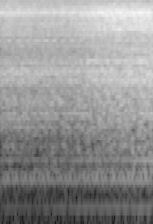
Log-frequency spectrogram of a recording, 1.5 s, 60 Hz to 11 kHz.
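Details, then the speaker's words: 2012 Buick Verano with intermittent stalling and no-crank, running with the ABS module bypassed on the CAN bus for 10 minutes: short, steady idle with constant even hum, no cutting out or stumble; normal idle where it previously stalled. "so it's been running for 10 minutes and it hasn't skipped the beat whereas before it was cutting out stalling and it was just sitting there idling"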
